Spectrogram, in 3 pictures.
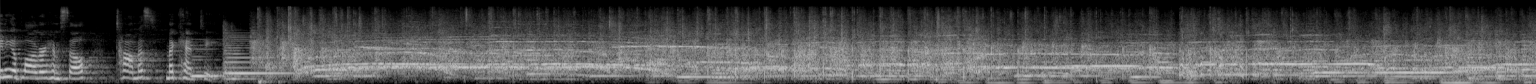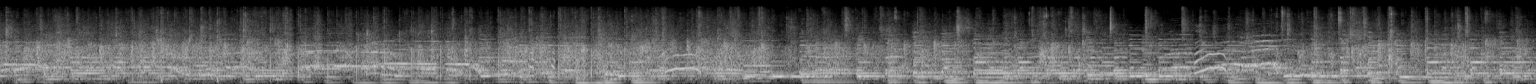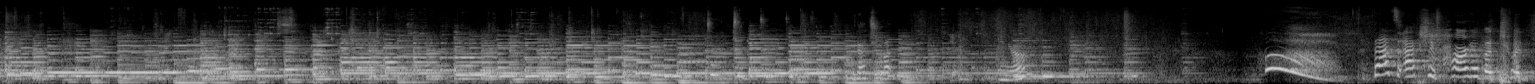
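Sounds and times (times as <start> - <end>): audience applauding: 2.5 - 31.2.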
